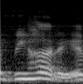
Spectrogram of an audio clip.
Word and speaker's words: विहरे: तो यहाँ विहरे लिखा है पर जब उच्चारण करेंगे ना बंगाली में तो वो बोलेंगे बिहरे। ब्रजे ब्रज व्रज व्रज और ब्रज सेम है।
